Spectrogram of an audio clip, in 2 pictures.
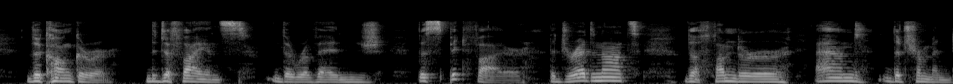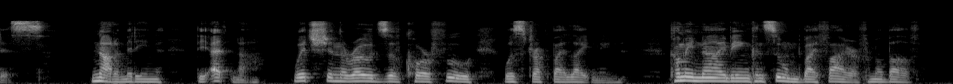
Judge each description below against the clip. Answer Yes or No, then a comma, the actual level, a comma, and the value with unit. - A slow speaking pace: Yes, slow, 120 wpm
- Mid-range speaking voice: No, low, 125 Hz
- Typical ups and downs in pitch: Yes, average, 4.9 semitones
